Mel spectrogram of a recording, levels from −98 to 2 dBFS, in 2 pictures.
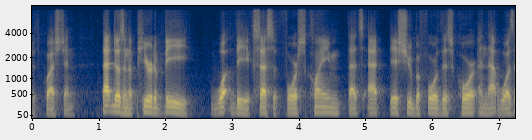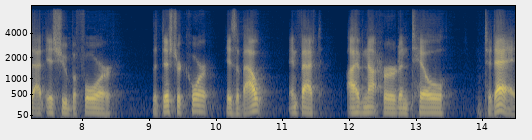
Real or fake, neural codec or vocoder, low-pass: fake; codec, 16 kHz, 0.3 kbps, FocalCodec; 7.2 kHz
